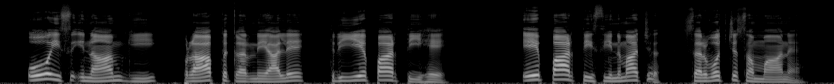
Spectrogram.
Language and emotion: Dogri, neutral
